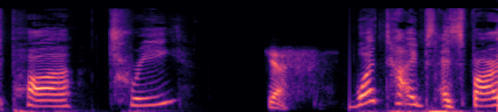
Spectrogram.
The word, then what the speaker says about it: pawTree: a cat okay and I was saying it wrong it's Paw tree yes what types as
